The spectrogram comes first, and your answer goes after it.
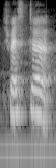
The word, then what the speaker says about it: Schwester: Doctor, father, உவர், ஸ்வெஸ்டர், computer அப்படின்னு சொல்லும்போது ஆரோட சவுண்ட் வராது.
